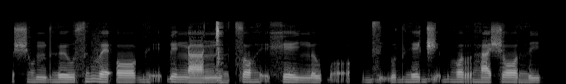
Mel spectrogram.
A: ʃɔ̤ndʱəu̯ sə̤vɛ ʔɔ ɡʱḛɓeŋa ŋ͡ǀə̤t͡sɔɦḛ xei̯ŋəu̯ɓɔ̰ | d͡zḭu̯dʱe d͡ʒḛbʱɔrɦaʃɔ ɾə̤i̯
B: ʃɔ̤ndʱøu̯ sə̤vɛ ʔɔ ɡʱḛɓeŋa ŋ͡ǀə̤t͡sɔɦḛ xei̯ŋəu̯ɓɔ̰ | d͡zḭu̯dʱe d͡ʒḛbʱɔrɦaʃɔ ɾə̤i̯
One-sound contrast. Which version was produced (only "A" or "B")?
B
